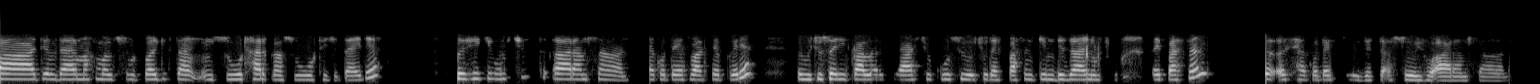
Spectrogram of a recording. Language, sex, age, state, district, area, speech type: Kashmiri, female, 18-30, Jammu and Kashmir, Bandipora, rural, conversation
